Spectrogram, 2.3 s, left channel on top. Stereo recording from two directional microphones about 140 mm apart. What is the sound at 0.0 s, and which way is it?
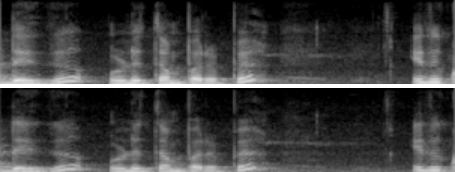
A woman's voice, 35° left (ahead or behind).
